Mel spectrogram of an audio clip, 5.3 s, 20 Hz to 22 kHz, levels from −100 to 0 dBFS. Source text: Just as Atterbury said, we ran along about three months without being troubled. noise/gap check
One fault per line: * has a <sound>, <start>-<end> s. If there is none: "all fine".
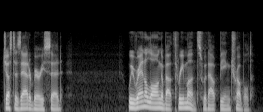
all fine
